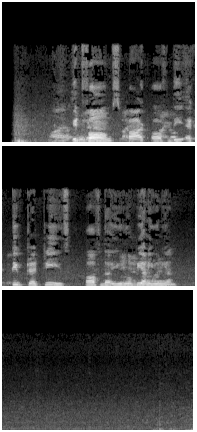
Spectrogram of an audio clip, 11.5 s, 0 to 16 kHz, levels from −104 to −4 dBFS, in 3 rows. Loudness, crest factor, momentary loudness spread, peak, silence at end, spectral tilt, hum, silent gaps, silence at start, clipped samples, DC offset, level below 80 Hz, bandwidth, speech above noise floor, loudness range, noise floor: -22 LUFS; 24 dB; 17 LU; 0 dBFS; 4.2 s; -6 dB/octave; none; none; 0.25 s; under 0.1%; under 0.1%; -52 dBFS; 11.5 kHz; 40 dB; 9 LU; -61 dBFS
